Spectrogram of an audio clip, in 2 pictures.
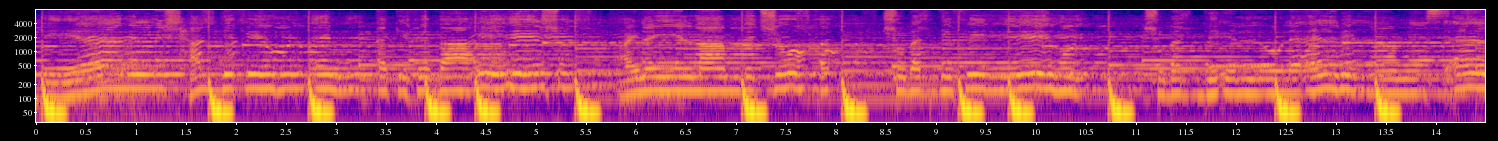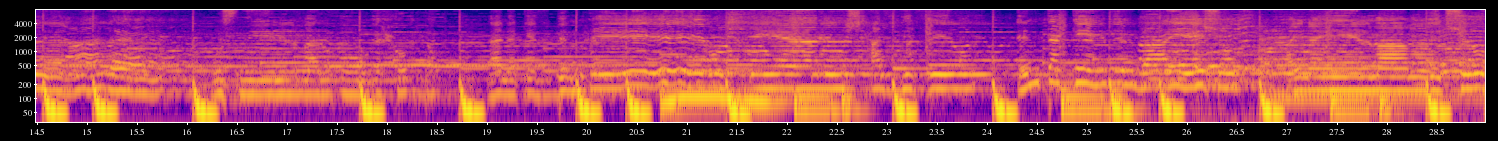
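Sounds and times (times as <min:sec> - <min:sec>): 
sad Arabic music: 0:00.0 - 0:28.9.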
